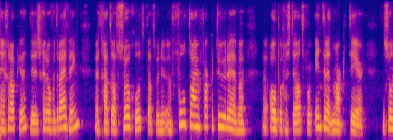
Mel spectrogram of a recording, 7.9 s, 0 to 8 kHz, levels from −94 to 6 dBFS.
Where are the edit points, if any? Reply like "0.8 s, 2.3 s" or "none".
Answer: none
